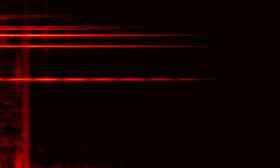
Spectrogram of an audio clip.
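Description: A single bell-like ding, struck just before and ringing on with several clear high tones, fading away over about a second and a half.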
